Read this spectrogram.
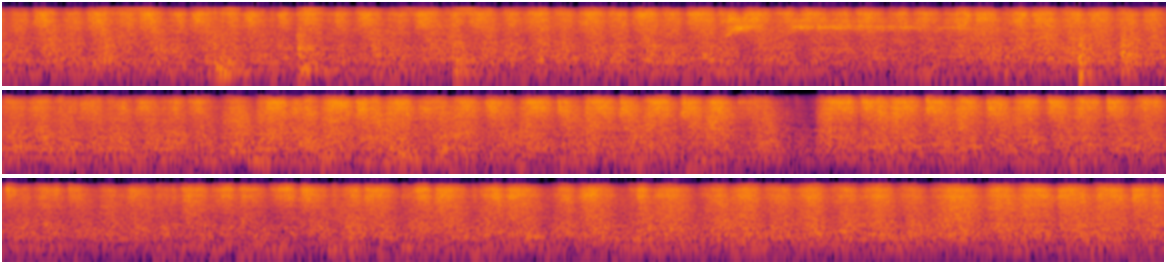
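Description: A sanding block rasps back and forth over a primed car body panel.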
